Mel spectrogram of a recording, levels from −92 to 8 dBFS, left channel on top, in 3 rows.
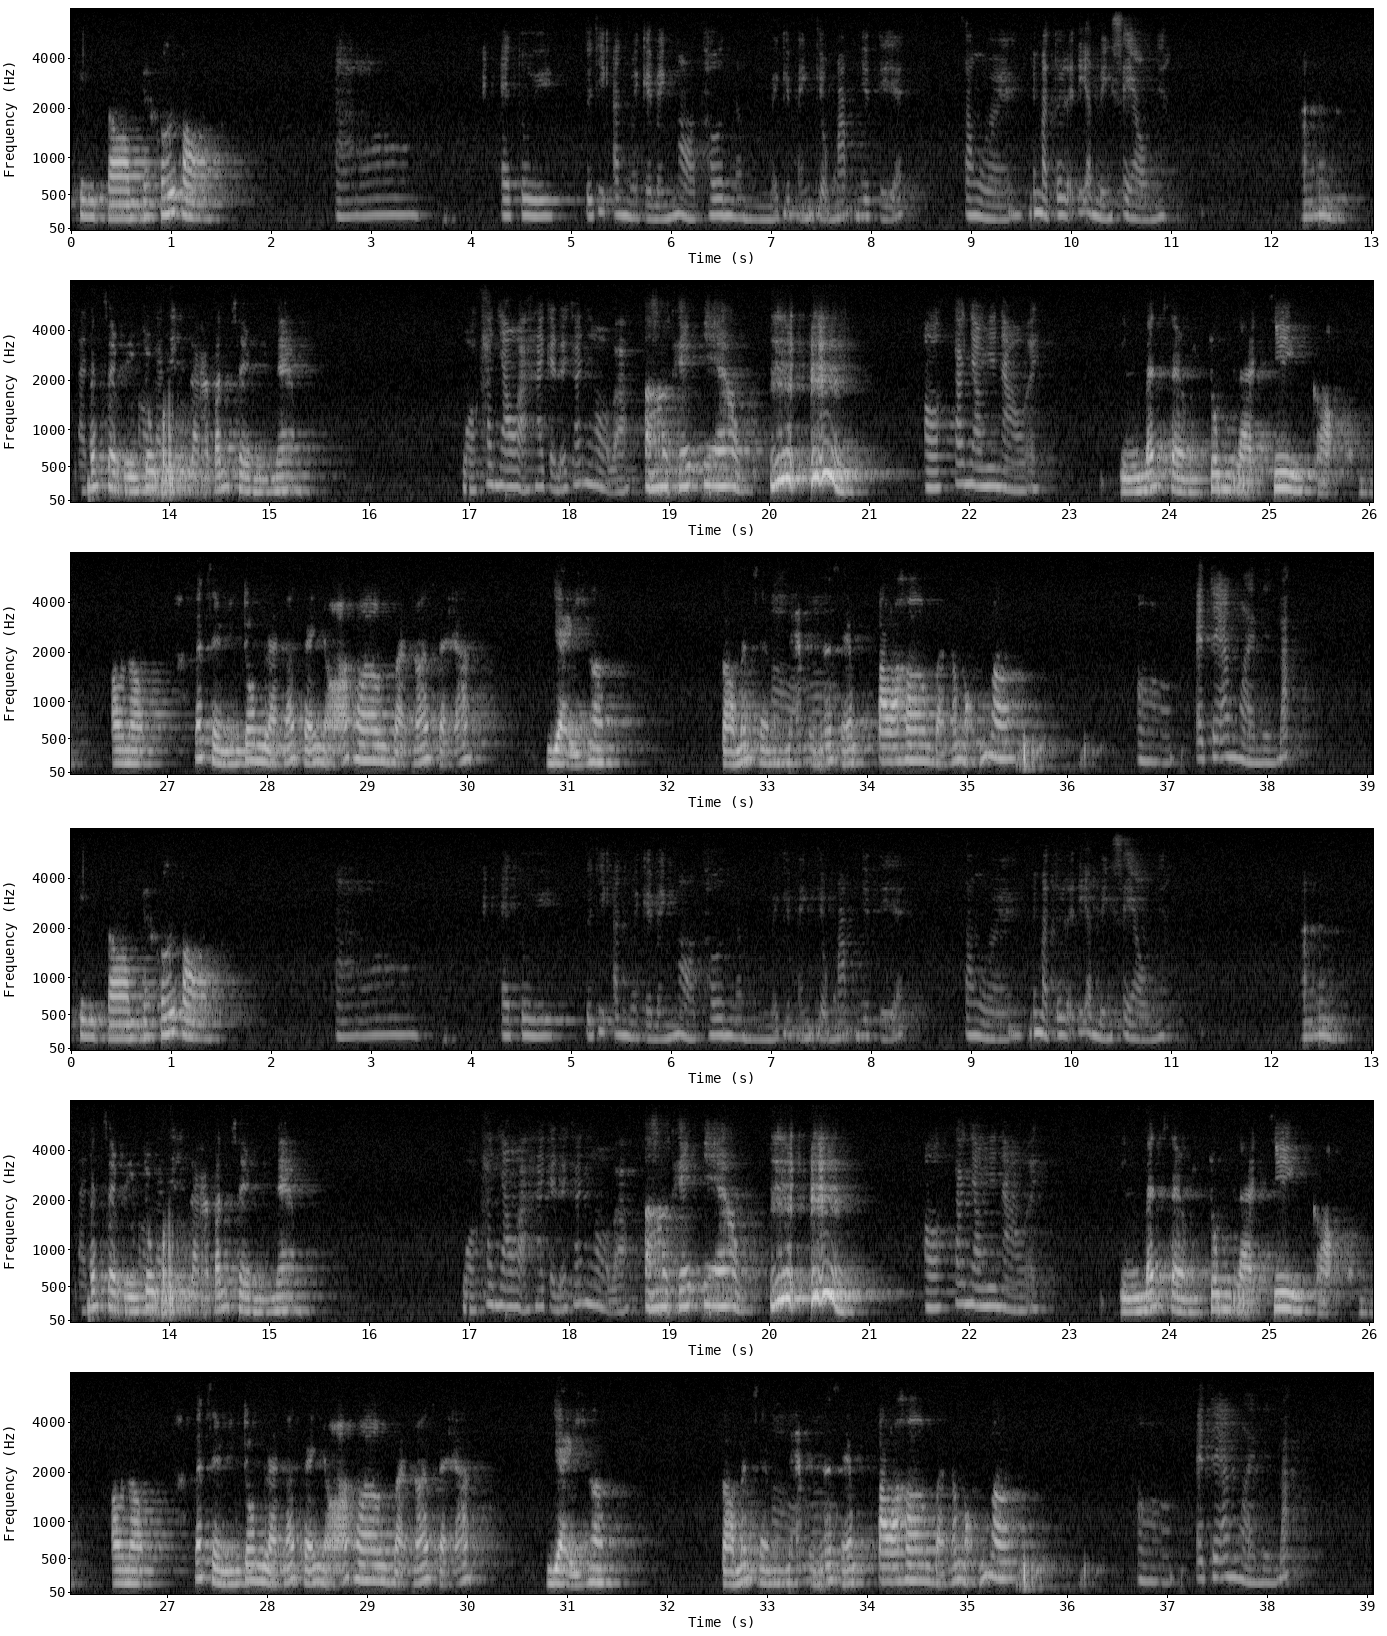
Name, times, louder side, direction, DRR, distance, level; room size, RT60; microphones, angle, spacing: voice 1, 0.0-1.4 7.1-7.3 12.3-12.7 13.2-15.3 18.8-20.8 23.5-25.6 25.9-26.0 26.4-26.8 27.3-30.1 30.8-31.5 32.6-35.6, equal, ahead, 5 dB, 2.0 m, -23 dB
voice 2, 2.6-3.5 4.3-4.8 5.2-8.3 8.9-11.0 13.1-13.2 13.7-14.0 16.9-18.6 21.6-22.7 33.0-33.8 36.7-38.2, left 1 dB, 60° left, 9 dB, 2.5 m, -37 dB
28.5 x 17.5 x 7.4 m, 0.90 s
head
